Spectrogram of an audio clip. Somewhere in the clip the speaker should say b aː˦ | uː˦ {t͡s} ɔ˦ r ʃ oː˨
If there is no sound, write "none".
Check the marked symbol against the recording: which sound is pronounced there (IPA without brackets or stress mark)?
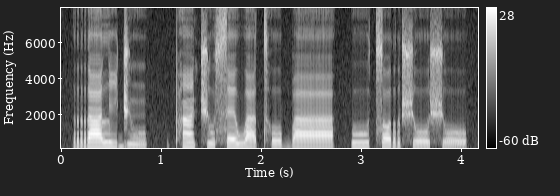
t͡s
